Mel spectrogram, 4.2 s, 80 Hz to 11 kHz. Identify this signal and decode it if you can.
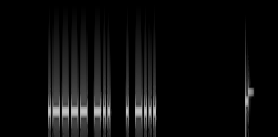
Morse code, heard as a keyed tone, about 34 wpm, 700 Hz. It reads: 1D EB
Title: Field Day Exchanges - 35wpm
